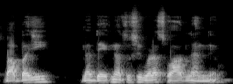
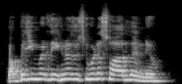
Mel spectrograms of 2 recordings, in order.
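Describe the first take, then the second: First: It is spoken at a normal pitch. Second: It is spoken at a high pitch.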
